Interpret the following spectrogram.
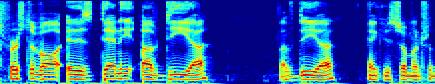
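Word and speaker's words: Avdija: First of all, it is Denny of Dia. Thank you so much for the pronunciation correction.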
